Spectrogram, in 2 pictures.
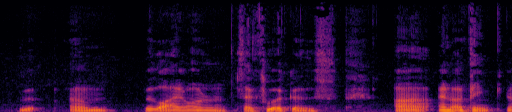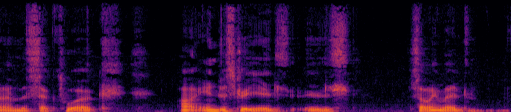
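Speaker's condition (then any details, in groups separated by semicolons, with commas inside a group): Spastic quadriplegic cerebral palsy; no intellectual component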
